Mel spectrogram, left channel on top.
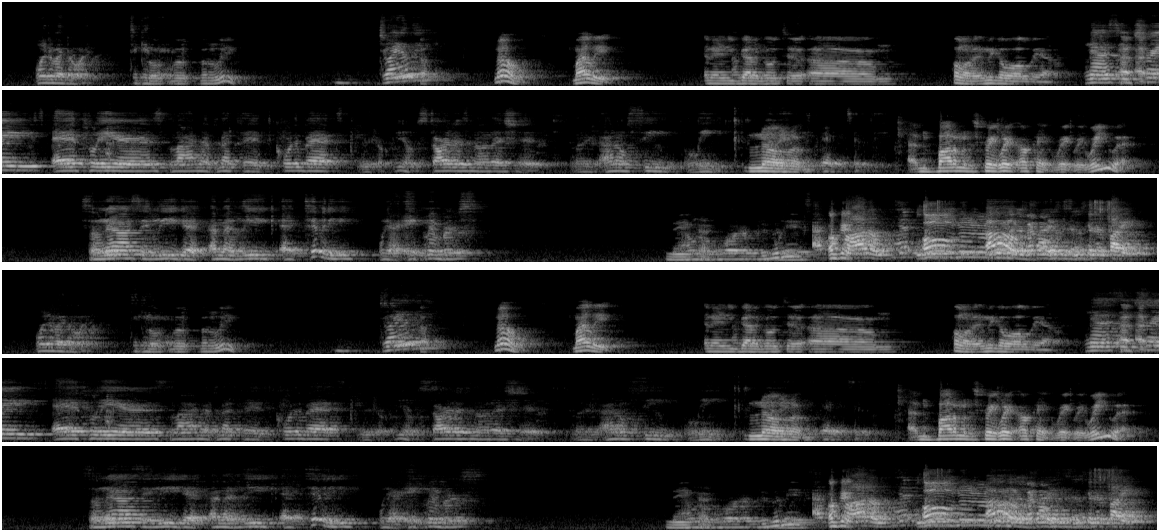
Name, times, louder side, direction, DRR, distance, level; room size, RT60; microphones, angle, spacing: voice 1, 0.3-0.9 1.3-1.8 3.3-3.5 3.8-4.3 7.3-7.8 10.8-14.8 15.1-16.9 17.2-18.8 19.2-20.2 23.9-26.6 26.9-27.9 29.9-31.2 33.0-34.0, left 2 dB, 60° left, 1 dB, 6.3 m, -28 dB
voice 2, 1.5-2.3 4.2-4.3 4.9-5.3 5.7-6.1 7.0-8.9 9.5-10.6 11.1-11.5 12.6-12.7 19.0-19.7 20.6-22.9 29.8-30.3 30.7-31.1 31.4-31.7 32.3-33.7, left 1 dB, 5° left, 11 dB, 1.0 m, -26 dB
voice 3, 31.2-34.5, left 2 dB, 25° left, 0 dB, 5.2 m, -24 dB
23.5 x 12.5 x 4.7 m, 0.77 s
head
